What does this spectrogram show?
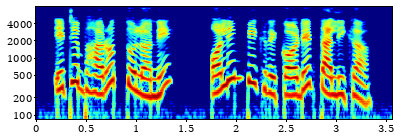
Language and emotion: Bengali, neutral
